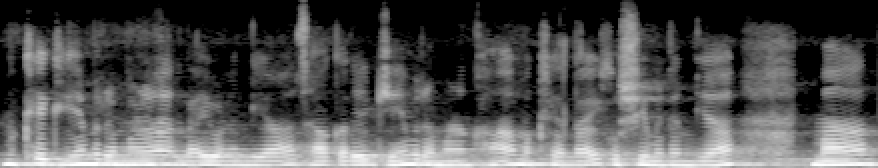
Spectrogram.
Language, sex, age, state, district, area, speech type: Sindhi, female, 18-30, Gujarat, Junagadh, urban, spontaneous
